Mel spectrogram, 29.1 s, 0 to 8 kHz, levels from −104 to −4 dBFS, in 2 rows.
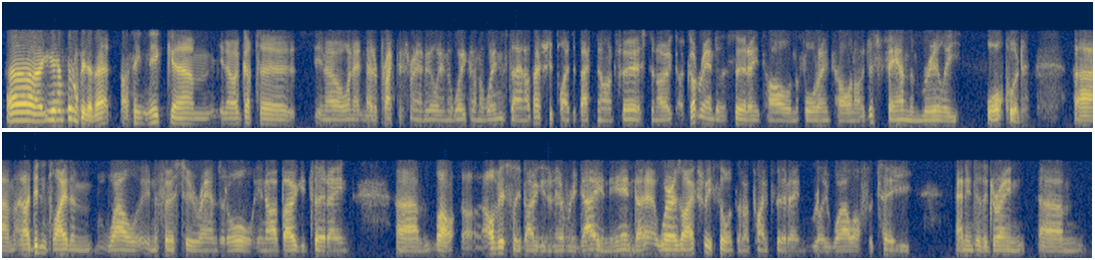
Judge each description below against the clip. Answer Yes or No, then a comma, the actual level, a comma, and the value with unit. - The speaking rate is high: Yes, fast, 225 wpm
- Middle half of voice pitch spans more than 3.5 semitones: No, narrow, 2.6 semitones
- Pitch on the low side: Yes, low, 105 Hz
